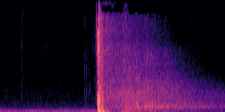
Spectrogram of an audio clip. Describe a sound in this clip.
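A gunshot cracks loudly outdoors and rings out.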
